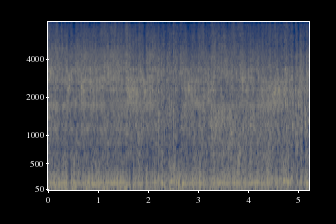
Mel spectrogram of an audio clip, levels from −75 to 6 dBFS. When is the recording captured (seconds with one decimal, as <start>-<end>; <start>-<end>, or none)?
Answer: 2.2-2.7; 4.7-5.2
